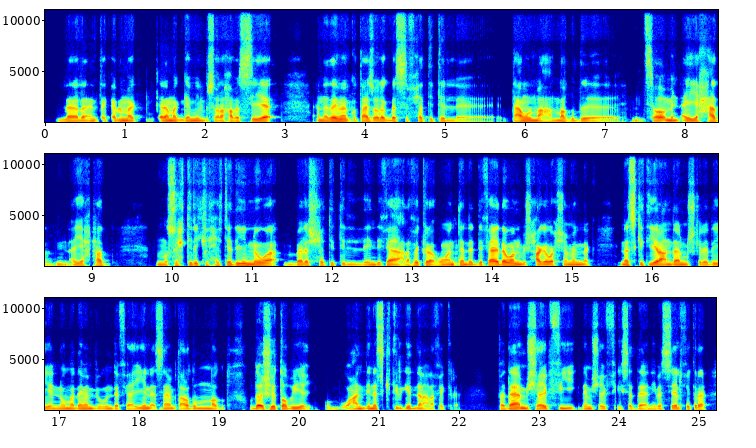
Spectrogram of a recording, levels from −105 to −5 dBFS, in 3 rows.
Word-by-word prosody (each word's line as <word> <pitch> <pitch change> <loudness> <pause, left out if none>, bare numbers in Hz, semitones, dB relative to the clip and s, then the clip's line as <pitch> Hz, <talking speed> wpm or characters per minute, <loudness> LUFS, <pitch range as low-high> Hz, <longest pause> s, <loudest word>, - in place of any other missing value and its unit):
لأ، 110 0 +2
لأ 105 -2 -1
أنت 105 0 -6
كلامَك 115 +5 -1 0.2
كلامَك 115 0 +3
جميل 105 +2 -1
بصراحة 105 +3 -1
بس 100 +2 -5
هي 125 +2 +5 0.6
أنا 105 0 0
دايمًا 140 +3 +7
كنت 115 - -9
عايز 115 +3 +3
أقول 125 +1 +4
لَك 125 - -1
بس 125 0 -3
في - - -20
حتّة 120 0 -6
ال 90 -3 -8 0.6
التعامل 125 +2 +2
مع 100 -3 0
النقد، 120 +4 -2 0.8
سواء - - +4
من 120 -4 +2
أي 120 +1 +3
حد 125 -2 0
من 95 - -8
أي 115 +1 -2
حد، 140 +6 -2 0.6
نصيحتي 140 +8 -3
ليك 150 +1 -1
في - - -12
الحتّة 135 0 -3
دي 145 +4 +3
إن 130 -2 +4
هو 145 +2 +4
بلاش 115 +10 -2
حتّة 135 -6 -7
الاندفاع، 100 +2 -1
على - - -4
فكرة 145 -5 +1
هو 100 +3 -2
أنت 115 +1 -1
الإندفاعي 110 +5 +4
دوًا 140 +2 +6
مش 110 -6 0
حاجة 120 0 +5
وحشة 125 -3 +1
منَّك، 110 -4 -1 0.4
ناس 120 +1 0
كتير 125 +1 +4
عندها 110 +1 +3
المشكلة 110 0 -3
ديًا، 110 0 -2
إن 100 +1 -4
هُم 110 0 0
دايمًا 115 +2 0
بيبقوا 100 -2 -3
مندفعين 100 +4 -2
أثناء 120 0 -3
ما - - -2
بيتعرضوا 110 +2 -2
للنقد 105 -2 -3 0.3
وده 130 -1 +7
شيء 130 0 +1
طبيعي، 110 -5 0 0.2
و - - -14
وعند 110 0 -1
ناس 120 +1 +1
كتير 115 -2 -8
جدًا 105 -1 -1
على 100 +1 -6
فكرة، 105 -1 -16 0.5
فده 125 +5 +5
مش 115 -2 +1
عيب 125 +2 +3
فيك، 110 -8 -4
ده 105 - -6
مش 105 -1 -5
عيب 110 - -4
فيك 110 +1 -17
صدقني. 95 0 -5
بس 100 +4 -7
هي - - +3
الفكرة 145 +3 -2
110 Hz, 200 wpm, -25 LUFS, 105-125 Hz, 0.8 s, دايمًا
